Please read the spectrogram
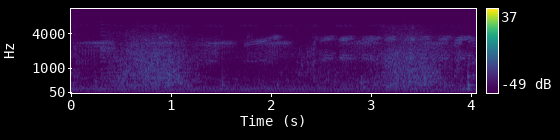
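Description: Faint chorus of frogs calling in the background, short high calls repeating in quick runs.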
